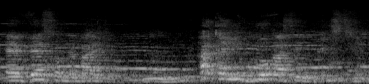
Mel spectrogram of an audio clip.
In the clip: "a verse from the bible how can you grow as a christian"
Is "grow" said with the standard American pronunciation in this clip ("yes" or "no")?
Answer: no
